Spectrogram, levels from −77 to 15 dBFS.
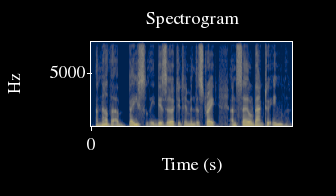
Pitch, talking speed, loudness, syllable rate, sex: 130 Hz, 180 wpm, -17 LUFS, 5.5 syllables/s, male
